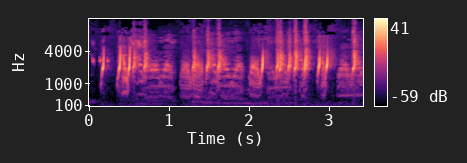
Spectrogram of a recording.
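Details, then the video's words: Male Coturnix quail calling: harsh, gargled bursts repeated in quick irregular runs, each a buzzy rasping note with a sharper whistled peak, separated by brief pauses. "Male Coturnix Quail Calls / Sound"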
